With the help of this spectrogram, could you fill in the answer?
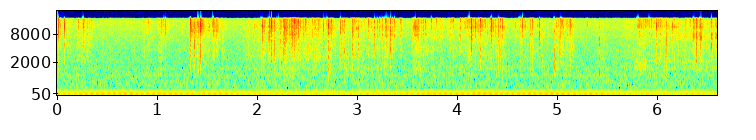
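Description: Fingers rub and scratch across the reversible plastic sequin patch on a cardboard hardcover children's board book, flipping the sequins. The result is a continuous, dense crackling scratch of rapid clicks over a steady low hum that holds at an even level throughout.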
